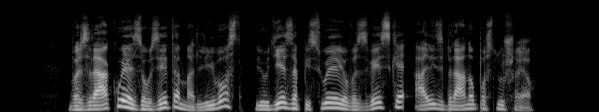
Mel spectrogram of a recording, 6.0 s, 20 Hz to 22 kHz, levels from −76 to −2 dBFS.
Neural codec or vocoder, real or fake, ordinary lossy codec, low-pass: none; real; none; 14.4 kHz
